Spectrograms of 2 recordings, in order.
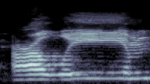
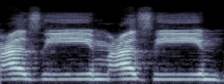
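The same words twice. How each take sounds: First: Right zoa in عظیم; correct zoa. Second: عظیم said with a plain z sound; wrong za. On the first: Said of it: "وا ہے". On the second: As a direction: demo the mistake, عظیم with a za. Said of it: "زا سے پڑھ رہی ہوتی ہیں". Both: Shown as a demonstration.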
